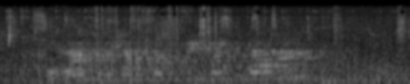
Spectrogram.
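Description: Hoofbeats of a horse cantering on a sand show-jumping arena. A high-pitched call rises and falls over them from about half a second to three seconds in.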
